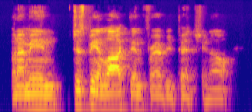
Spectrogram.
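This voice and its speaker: Against a quiet background, a man with an American accent uses a normal speaking voice at a fairly low pitch. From New Jersey. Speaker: college baseball player. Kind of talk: interview.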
